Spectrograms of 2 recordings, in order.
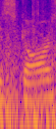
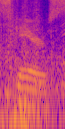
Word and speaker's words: scarce: he says scar yeah I say scars instead of scarce which sounds like you're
